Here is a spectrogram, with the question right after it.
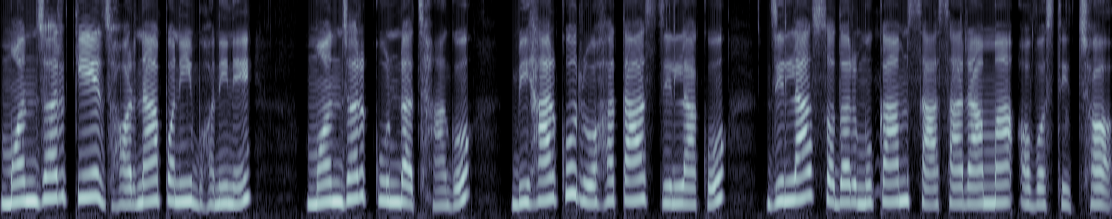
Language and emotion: Nepali, neutral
